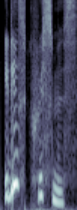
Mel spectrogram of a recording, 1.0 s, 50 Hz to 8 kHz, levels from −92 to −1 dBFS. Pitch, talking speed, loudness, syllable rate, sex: 250 Hz, 175 wpm, -18 LUFS, 5.5 syllables/s, female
